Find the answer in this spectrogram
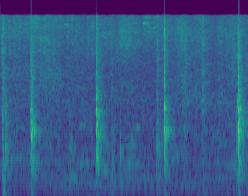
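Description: Three sharp cleaver chops on a wooden chopping block, evenly spaced about two-thirds of a second apart, over a steady market din.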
